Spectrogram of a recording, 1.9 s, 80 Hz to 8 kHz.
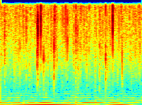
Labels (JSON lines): {"label": "biophony, midshipman", "recorder": "SoundTrap 500"}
